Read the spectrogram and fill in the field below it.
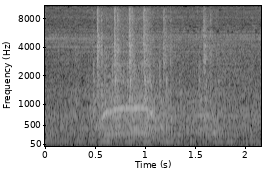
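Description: A sewing machine stitching a dress seam, a brief soft whirring run forward and then in reverse, with quiet needle ticks and a faint whine close by.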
